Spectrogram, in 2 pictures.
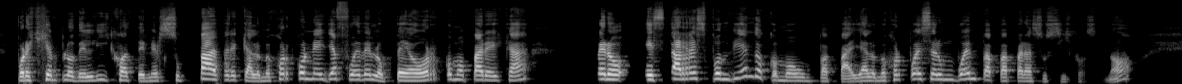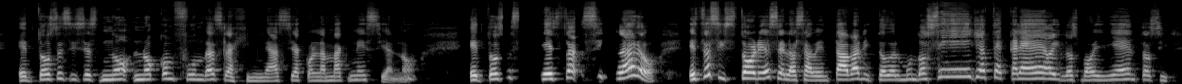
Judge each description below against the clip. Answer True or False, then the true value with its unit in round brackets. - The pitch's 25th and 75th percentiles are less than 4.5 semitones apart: False (4.8 semitones)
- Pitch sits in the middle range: False (225 Hz)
